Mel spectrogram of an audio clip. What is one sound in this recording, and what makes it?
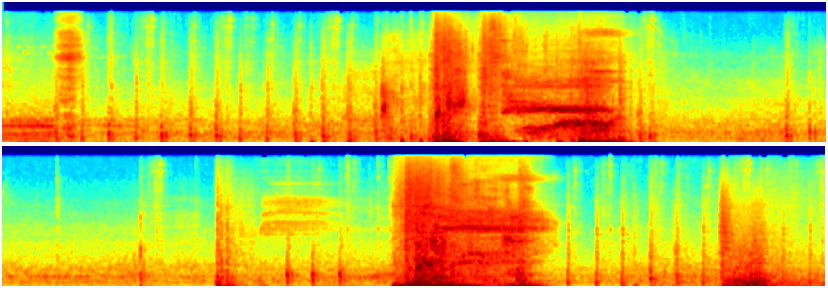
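Armoured footsteps crunch over rough ground.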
